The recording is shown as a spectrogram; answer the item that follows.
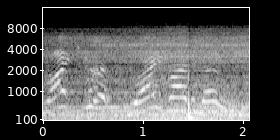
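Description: A steady low mechanical hum runs under brief, faint voice sounds, with a single small click about one and a half seconds in.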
